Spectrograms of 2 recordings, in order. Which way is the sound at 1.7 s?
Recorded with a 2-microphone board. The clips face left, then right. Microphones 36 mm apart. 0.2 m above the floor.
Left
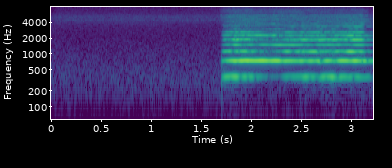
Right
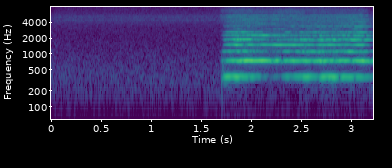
45° left (ahead or behind).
